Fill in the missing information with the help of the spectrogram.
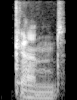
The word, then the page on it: canned: British English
